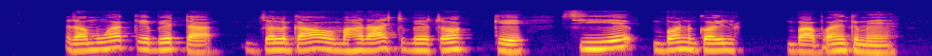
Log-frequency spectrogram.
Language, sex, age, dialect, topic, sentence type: Bhojpuri, male, 25-30, Southern / Standard, banking, question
